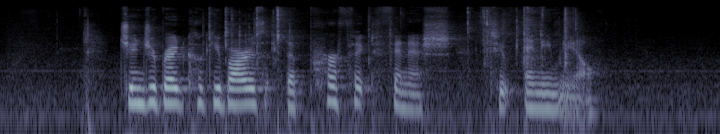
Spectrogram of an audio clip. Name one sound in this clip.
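A middle-aged woman speaks warmly and clearly into a microphone, close by.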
